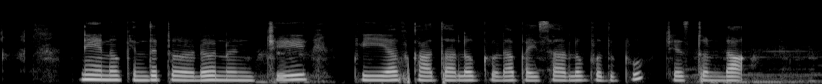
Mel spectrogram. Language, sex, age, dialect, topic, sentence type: Telugu, female, 41-45, Southern, banking, statement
